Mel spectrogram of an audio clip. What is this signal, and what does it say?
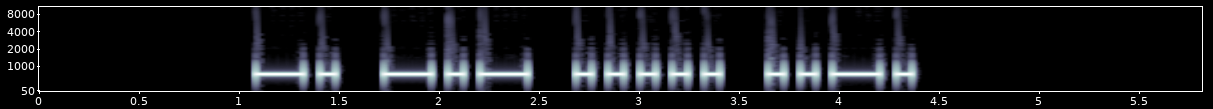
Morse code, heard as a keyed tone, about 15 wpm, 700 Hz. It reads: NK5F
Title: USA Call Signs - 4 Characters - Repeated 3x - 15wpm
